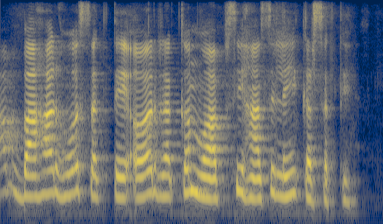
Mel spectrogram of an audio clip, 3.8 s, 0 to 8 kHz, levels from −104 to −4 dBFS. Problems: constant background noise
